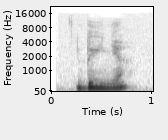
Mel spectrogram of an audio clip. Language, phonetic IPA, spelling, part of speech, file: Russian, [ˈdɨnʲə], дыня, noun, Ru-дыня.ogg
- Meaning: melon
